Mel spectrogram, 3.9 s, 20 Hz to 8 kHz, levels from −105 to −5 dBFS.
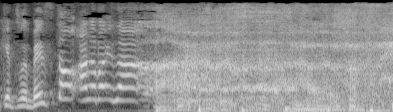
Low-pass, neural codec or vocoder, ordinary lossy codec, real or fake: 7.2 kHz; codec, 16 kHz, 2 kbps, X-Codec, WavLM features, trained on Multilingual LibriSpeech; MP3, 32 kbps; fake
